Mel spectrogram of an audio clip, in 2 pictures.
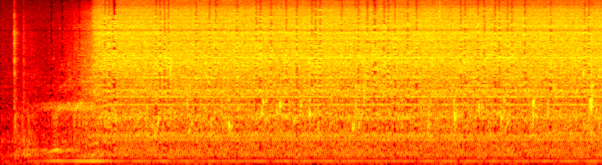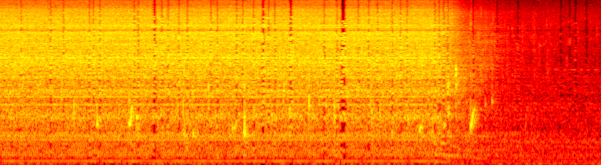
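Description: Electric pump of a degassing and microbubble-generating circulation system starting up and running, with a steady motor hum under the gush and splash of water pouring from the hose into a plastic tub. It cuts off abruptly about ten and a half seconds in, with a short knock just after.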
